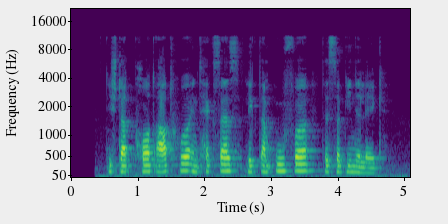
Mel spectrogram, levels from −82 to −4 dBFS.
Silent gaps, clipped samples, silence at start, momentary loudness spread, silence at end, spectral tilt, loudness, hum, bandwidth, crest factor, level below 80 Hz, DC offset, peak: none; under 0.1%; 0.45 s; 11 LU; 0.4 s; -7.5 dB/octave; -22 LUFS; none; 11.5 kHz; 18 dB; -54 dBFS; under 0.1%; -4 dBFS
